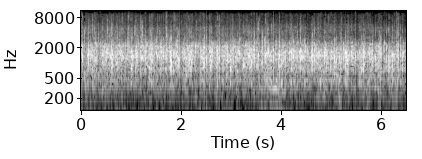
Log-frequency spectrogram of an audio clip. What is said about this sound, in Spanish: Primeramente debemos agradecer la presencia del intendente municipal interino, Manuel Pasaglia, que también dijo, si los vascos cocinan, vamos todos y vamos a hacer la Semana Nacional. Un aplauso para él.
